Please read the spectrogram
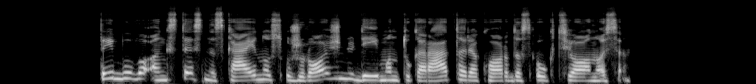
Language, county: Lithuanian, Klaipėda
